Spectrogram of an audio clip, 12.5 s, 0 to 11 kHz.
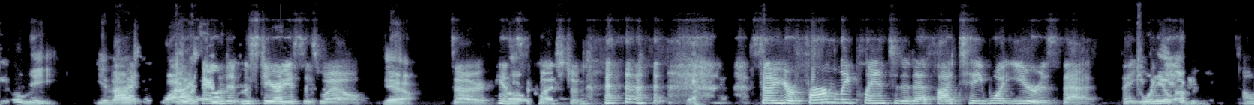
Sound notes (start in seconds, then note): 5.7 laughter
